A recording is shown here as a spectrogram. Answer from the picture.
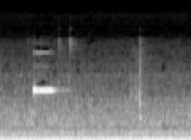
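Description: A single short electronic beep about half a second in, followed by a couple of faint clicks, over a steady low hum.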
